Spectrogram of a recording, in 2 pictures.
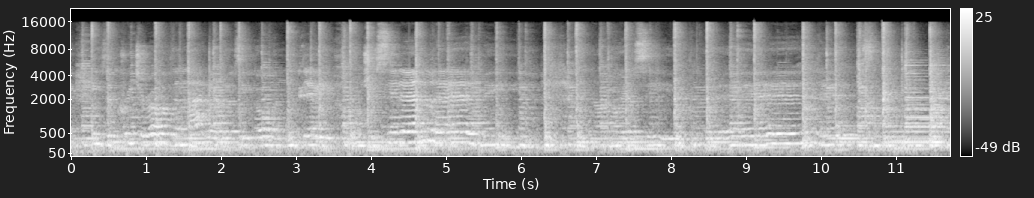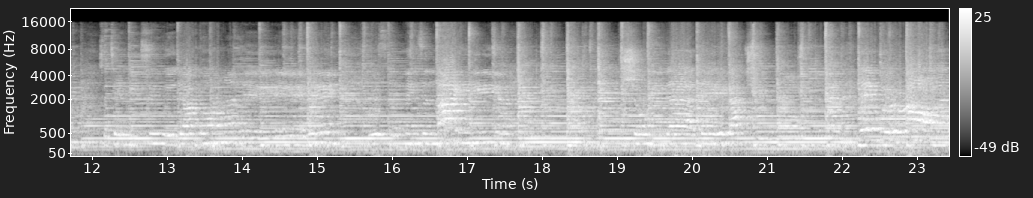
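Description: A woman singing to her own strummed steel-string acoustic guitar, steady even strokes under the melody, holding longer notes in the second half.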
